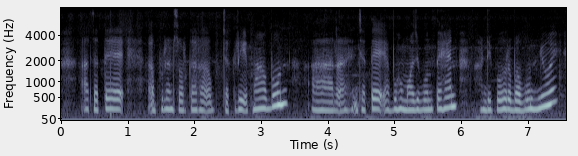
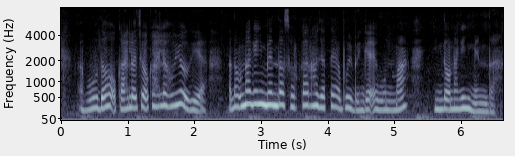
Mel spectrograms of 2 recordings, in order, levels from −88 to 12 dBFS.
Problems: background sounds at intervals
